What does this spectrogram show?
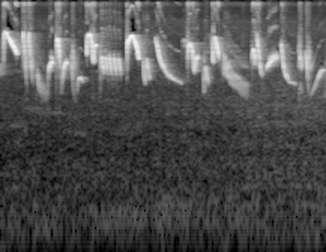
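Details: Yellow-fronted canary, a champion sanger, sings a clear, continuous rolling phrase of sharp high whistles, quick down-sweeping slurs and brief trilled bursts, roughly one note-group per second, as a tutor recording for other birds.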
